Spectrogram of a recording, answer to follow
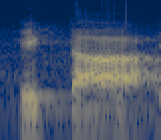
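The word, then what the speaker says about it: hecto: हेक्टा या फिर हेक्टो जो भी आपके जो भी प्रोनाउंसिएशन होंगे उस तरीके से हम लोग उसको बोलेंगे। ठीक है?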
